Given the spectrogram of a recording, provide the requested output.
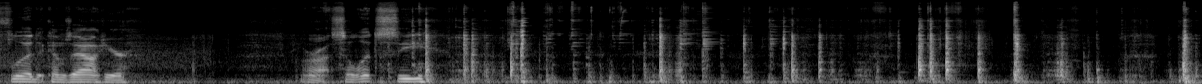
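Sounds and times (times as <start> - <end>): crowbar knocking and clanking on metal: 3.9 - 12.0.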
